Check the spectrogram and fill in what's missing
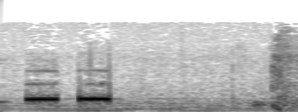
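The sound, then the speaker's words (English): A telephone number for Pietermaritzburg being dialed: two steady electronic tone beeps of equal length, each about a third of a second, separated by a short pause, followed by a brief rustling noise at the end. “Ah, well, thank you very much. I'll call right away.”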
